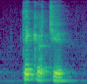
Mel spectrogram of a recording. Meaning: tag, a game often played by children
- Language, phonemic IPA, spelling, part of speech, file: Dutch, /ˈtɪkərcə/, tikkertje, noun, Nl-tikkertje.ogg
